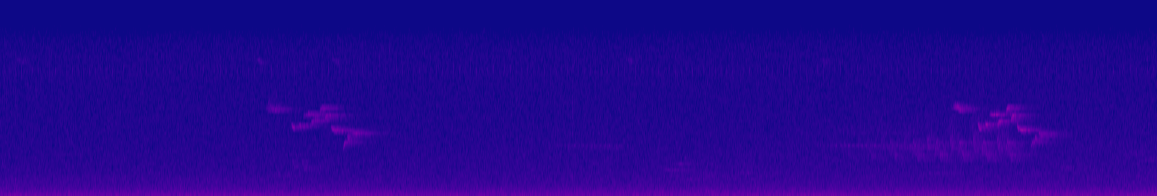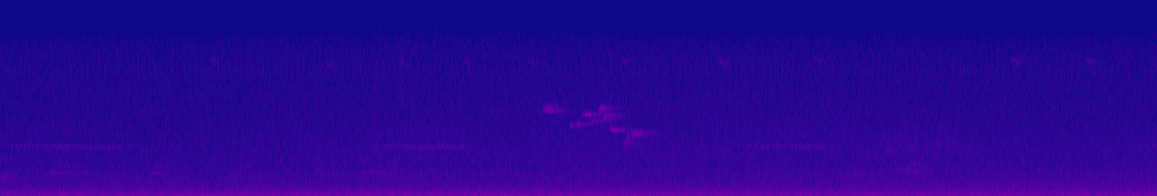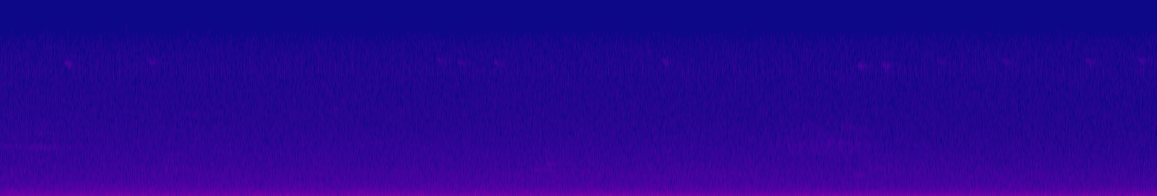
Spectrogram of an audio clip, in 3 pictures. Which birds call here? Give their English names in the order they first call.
Brown Creeper, Wood Thrush, Dark-eyed Junco, Ovenbird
